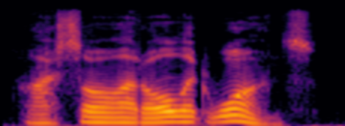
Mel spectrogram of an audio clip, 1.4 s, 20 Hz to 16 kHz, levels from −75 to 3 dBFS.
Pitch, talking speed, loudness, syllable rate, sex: 140 Hz, 250 wpm, -16 LUFS, 5.2 syllables/s, male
